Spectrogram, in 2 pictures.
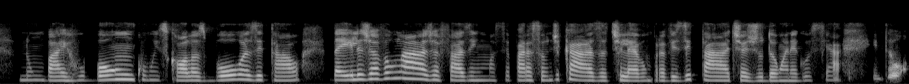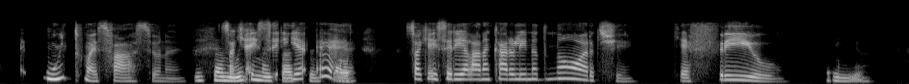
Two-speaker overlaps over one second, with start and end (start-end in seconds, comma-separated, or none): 11.3-12.6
